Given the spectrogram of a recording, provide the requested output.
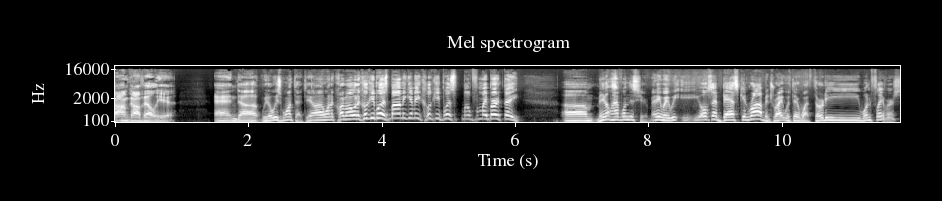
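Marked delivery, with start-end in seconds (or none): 0.0-0.9 put-on grumbly voice, much lower pitch. Recalling an ice cream company's TV ads, doing a grumbly Tom Carvel impression. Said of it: "he always had that grumble".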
